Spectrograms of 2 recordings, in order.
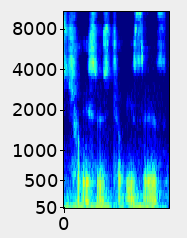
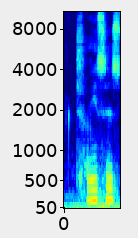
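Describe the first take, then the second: First: Breathy musing under the breath; whispered choices. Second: Said in the usual way. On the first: Shown as a demonstration. Musing to herself over the toaster spot, whispering. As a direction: whisper it to yourself, softer.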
